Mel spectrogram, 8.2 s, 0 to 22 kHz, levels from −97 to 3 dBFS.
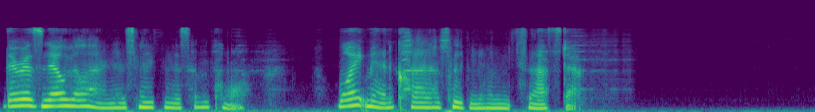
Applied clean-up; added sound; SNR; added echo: neural diffusion model UNIVERSE++.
